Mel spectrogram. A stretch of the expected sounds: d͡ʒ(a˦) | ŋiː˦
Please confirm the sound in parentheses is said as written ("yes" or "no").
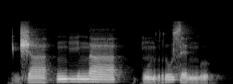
yes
